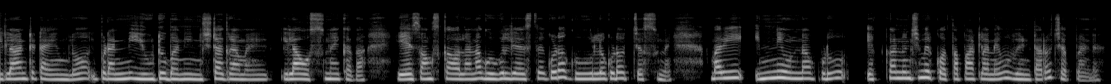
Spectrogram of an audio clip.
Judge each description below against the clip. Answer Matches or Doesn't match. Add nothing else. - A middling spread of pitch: Doesn't match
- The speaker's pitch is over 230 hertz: Matches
